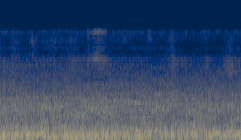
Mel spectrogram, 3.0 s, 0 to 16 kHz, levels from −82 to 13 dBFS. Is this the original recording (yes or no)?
no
